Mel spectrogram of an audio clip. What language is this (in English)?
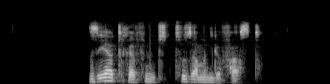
German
